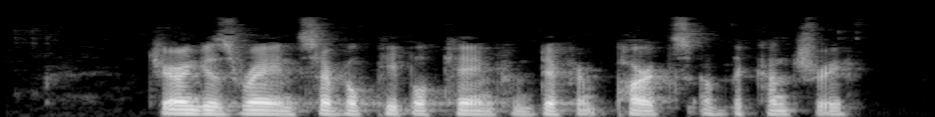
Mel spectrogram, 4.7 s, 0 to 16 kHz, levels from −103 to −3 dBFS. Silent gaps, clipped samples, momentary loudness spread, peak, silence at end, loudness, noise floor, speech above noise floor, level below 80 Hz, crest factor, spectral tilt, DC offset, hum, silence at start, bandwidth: none; under 0.1%; 12 LU; -2 dBFS; 0.45 s; -22 LUFS; -72 dBFS; 50 dB; -52 dBFS; 20 dB; -8.5 dB/octave; under 0.1%; none; 0.8 s; 7.8 kHz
